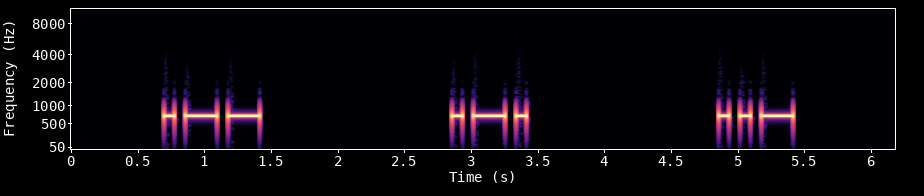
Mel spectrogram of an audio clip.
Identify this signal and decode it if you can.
Morse code, heard as a keyed tone, about 15 wpm, spaced as for 5 wpm, 700 Hz. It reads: WRU
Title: USA Call Signs - 6 Characters - 6x Character Spacing - 15wpm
